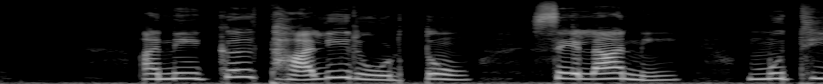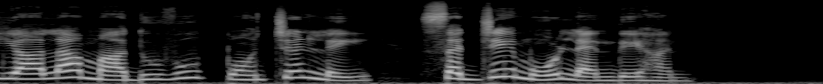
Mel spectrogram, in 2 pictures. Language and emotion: Punjabi, neutral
